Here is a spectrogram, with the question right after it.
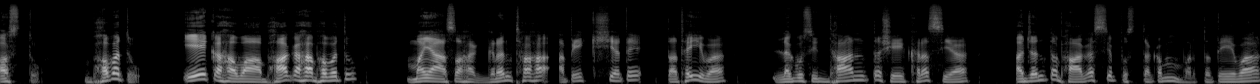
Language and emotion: Sanskrit, neutral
